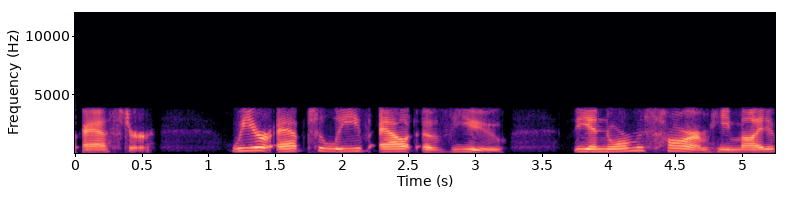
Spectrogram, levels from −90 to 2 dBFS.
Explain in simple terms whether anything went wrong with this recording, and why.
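Yes, one thing went wrong. Between 1.77 and 1.82 s there is VoIP packet loss concealed by the speech codec. The gap points to one lost 20 ms chunk of speech. The Speex decoder filled the hole by stretching out the sound it had just played, which gives a short buzzy or noisy blip that fades. Because each new chunk is built on the previous one, the distortion lingers a few tens of milliseconds after the data returns.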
